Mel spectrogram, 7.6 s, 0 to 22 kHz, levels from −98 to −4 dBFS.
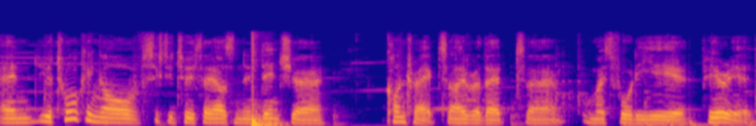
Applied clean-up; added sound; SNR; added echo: classical method log-MMSE.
